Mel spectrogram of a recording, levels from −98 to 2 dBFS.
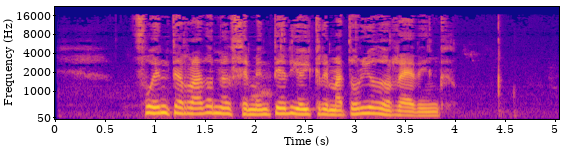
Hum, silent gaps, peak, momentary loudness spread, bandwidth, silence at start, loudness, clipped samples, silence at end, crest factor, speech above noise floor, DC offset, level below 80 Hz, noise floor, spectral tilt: none; none; 0 dBFS; 18 LU; 17 kHz; 0.8 s; -14 LUFS; under 0.1%; 1.05 s; 16 dB; 38 dB; under 0.1%; -56 dBFS; -52 dBFS; -5.5 dB/octave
